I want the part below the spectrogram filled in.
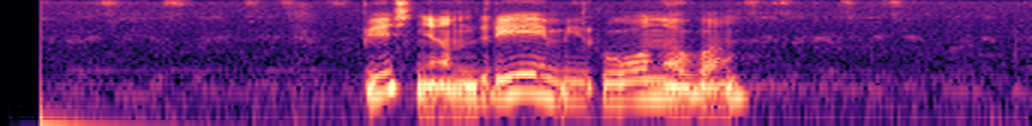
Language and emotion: Russian, sad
